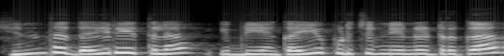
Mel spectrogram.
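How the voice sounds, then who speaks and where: A woman's voice: high-pitched, fast, voice pushed down, lightly acted. A woman voicing a playful young male college senior who teases. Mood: teasing. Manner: playful, teasing. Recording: dull lo-fi sound.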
